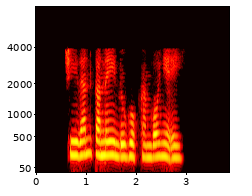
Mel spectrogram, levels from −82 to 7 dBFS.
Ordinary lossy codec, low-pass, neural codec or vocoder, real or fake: AAC, 16 kbps; 7.2 kHz; codec, 16 kHz, 0.5 kbps, X-Codec, WavLM features, trained on Multilingual LibriSpeech; fake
